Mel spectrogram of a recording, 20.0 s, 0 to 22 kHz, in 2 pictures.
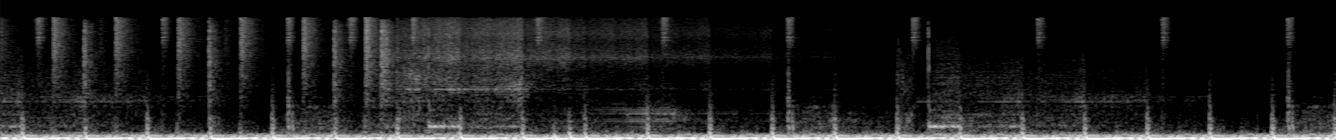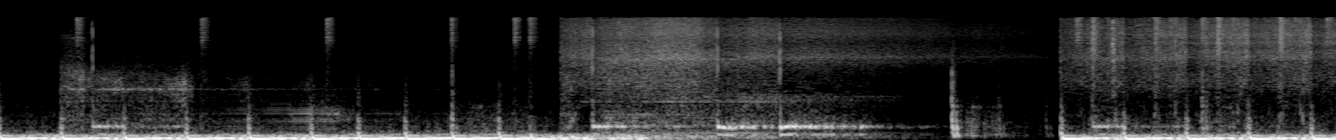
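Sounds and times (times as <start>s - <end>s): pulsing bass drone: 0.0s - 16.6s
bright hiss-like wash: 14.2s - 18.0s.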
